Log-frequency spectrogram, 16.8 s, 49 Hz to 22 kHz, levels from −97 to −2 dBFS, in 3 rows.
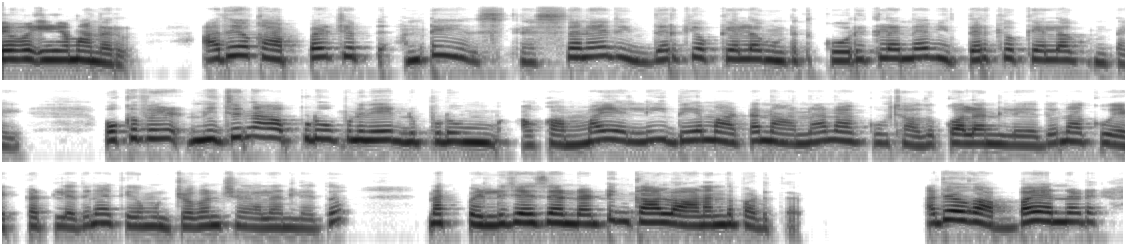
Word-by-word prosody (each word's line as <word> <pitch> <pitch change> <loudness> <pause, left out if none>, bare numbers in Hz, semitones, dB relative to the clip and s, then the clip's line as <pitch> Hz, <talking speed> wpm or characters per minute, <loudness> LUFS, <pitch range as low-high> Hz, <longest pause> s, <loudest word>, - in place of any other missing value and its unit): ఏ‌వ 250 0 +6 0.2
ఏమనరు. 225 -8 +2 0.4
అదే 325 +6 +2
ఒక 315 - -5
అబ్బాయి 290 +5 -1
చెప్తే 310 -1 -5
అంటే 240 +9 -1
ఇ - - -1 0.2
స్ట్రెస్ 205 -1 -11
అనేది 305 0 -1
ఇద్దరికి 245 +5 -6
ఒకేలాగా 260 -2 -1
ఉంటది, 225 +2 -5
కోరికలు 245 +4 -1
అనేవి 285 +1 +1
ఇద్దరికి 250 +3 -4
ఒకేలాగుంటాయి. 230 -9 -5 0.5
ఒకవేళ 310 0 -1 0.2
నిజంగా 345 +6 +1
అప్పుడు 305 0 -2
ఇప్పుడు‌నే 275 0 +3 0.2
ఇప్పుడు 240 +1 -2 0.4
ఒక 190 - -17
అమ్మాయి 250 +9 0
ఎళ్లి 245 +2 -3
ఇదే 260 +3 -2
మాట, 230 -3 -3
"నాన్న 220 +1 -3
నాకు 235 -3 -5
చదువుకోవాలని 210 +2 -2
లేదు, 185 +2 -7
నాకు 240 -2 -6
ఎక్కట్లేదు, 195 +2 -7
నాకు 250 -2 -4
ఏమి 200 - -3
ఉద్యోగం 195 +3 -2
చేయాలని 185 -2 -5
లేదు, 170 +11 -6 0.5
నాకు 260 0 -1
పెళ్లి 230 +1 +3
చేసేయండి" 260 -1 +5
అంటే 245 - -2
ఇంకా 280 -1 +4
ఆళ్ళు 260 -3 +6
ఆనందపడతారు. 220 -5 -1 0.6
అదే 335 - +5
ఒక 275 - +7
అబ్బాయి 270 +13 +5
అన్నాడు 280 0 +1
245 Hz, 175 wpm, -23 LUFS, 210-275 Hz, 0.6 s, ఒక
